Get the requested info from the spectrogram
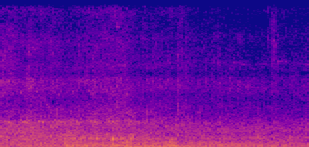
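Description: A car passing close by on a street, its engine and tyre noise swelling about half a second in and then easing off.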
